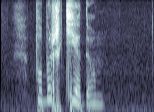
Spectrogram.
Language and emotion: Russian, angry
